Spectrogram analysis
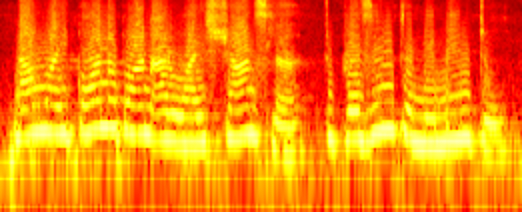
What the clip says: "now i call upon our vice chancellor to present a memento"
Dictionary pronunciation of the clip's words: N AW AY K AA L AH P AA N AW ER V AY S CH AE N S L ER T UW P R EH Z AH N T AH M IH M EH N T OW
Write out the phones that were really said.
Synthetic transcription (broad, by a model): N AW AY K AA L AH P AA N AW ER W AY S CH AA N S L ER T UW P R EH Z AH N T AH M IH M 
